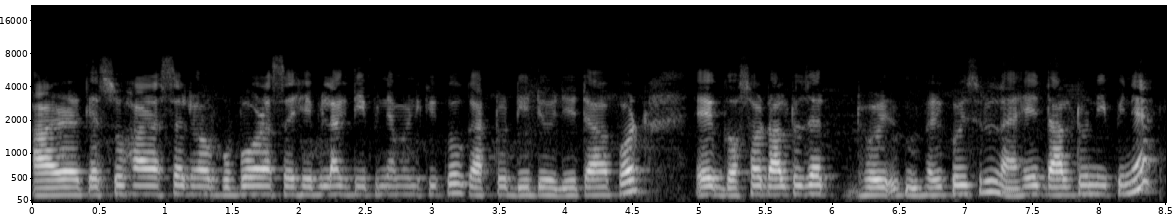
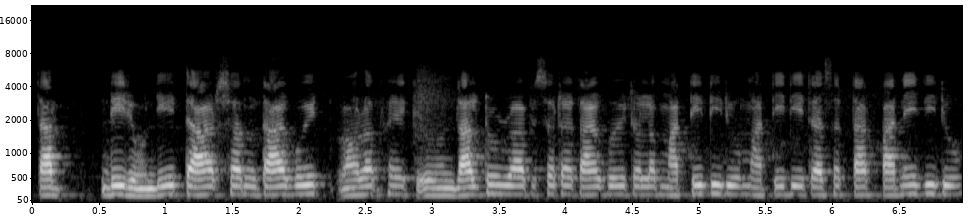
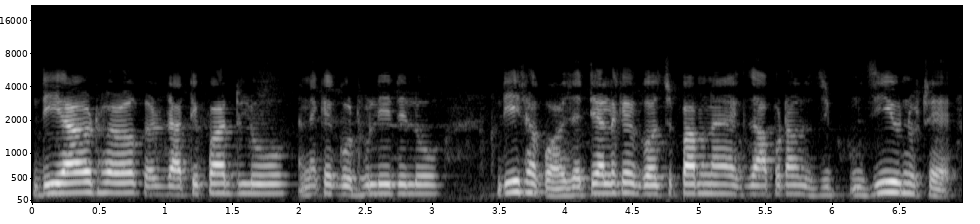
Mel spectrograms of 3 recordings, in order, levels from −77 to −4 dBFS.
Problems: background sounds at intervals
